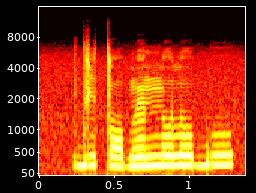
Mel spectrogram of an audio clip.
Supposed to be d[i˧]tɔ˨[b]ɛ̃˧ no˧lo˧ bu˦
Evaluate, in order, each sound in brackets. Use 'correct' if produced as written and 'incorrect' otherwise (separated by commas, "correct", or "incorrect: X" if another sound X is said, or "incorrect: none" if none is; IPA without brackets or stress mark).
correct, correct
